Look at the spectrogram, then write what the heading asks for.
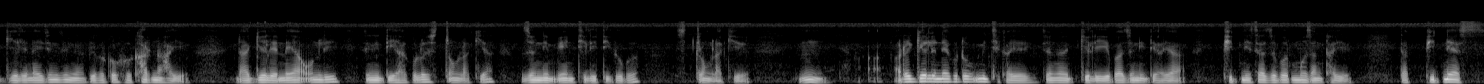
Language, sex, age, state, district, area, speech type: Bodo, male, 30-45, Assam, Chirang, rural, spontaneous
